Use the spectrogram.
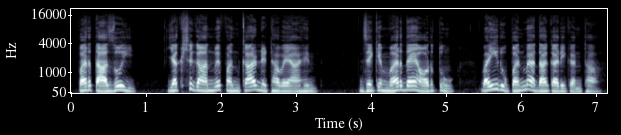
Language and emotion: Sindhi, neutral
